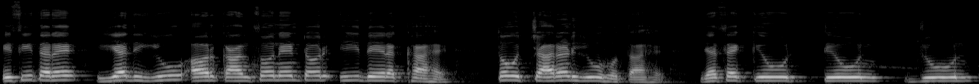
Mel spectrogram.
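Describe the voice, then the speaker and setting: Taking it slowly, a man with a high-pitched, mellow voice that is clear and resonant gives a classroom-style lesson on English pronunciation rules. He works through them step by step, listing example words.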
